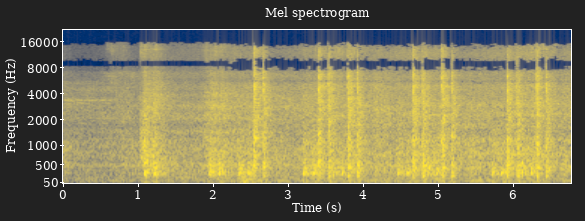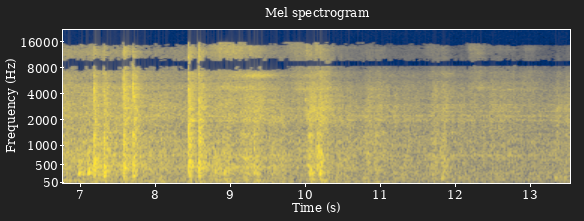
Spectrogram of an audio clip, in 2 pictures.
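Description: JR E257 series 5500 electric multiple unit passing through a station at speed, its wheels clacking over the rail joints in a rhythmic clickety-clack. The approach builds up first, the clacks start about a second in, come in groups about once a second, and fade after about ten seconds as the train moves away.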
